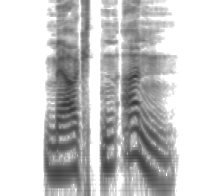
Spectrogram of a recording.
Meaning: inflection of anmerken: 1. first/third-person plural preterite 2. first/third-person plural subjunctive II
- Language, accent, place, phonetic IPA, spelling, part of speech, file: German, Germany, Berlin, [ˌmɛʁktn̩ ˈan], merkten an, verb, De-merkten an.ogg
